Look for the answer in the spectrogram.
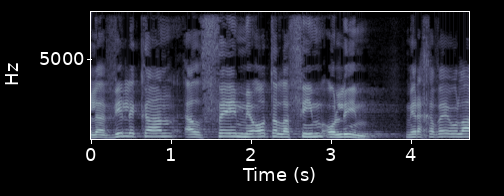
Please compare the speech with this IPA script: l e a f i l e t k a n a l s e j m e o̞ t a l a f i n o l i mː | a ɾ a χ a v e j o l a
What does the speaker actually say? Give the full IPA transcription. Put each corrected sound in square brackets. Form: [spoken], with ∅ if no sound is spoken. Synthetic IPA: l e a [v] i l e [∅] k a n a l [f] e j m e o̞ t a l a f i [m] o l i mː | [i] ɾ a χ a v e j o l a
